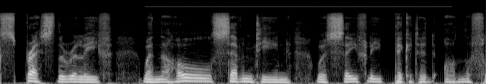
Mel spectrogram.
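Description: From 1.45 s to 4.52 s the speech carries video or display buzz: a screen or video cable coupling into the audio path, giving a 50 Hz field-rate buzz with hash above it and a faint 15.6 kHz line tone, well below the speech. A spectrogram shows evenly spaced harmonic lines plus a thin steady stripe near 15.6 kHz.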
